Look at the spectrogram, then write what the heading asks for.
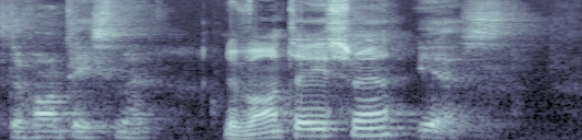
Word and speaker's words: DeVonta Smith: Yeah, it's Devontae Smith. Devontae Smith? Yes. It ends with an A, not an E. I know, but they still pronounce it Devontae.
